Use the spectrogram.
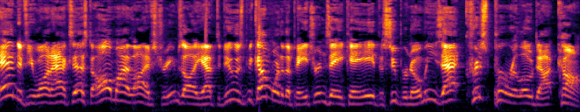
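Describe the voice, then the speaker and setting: Very fast and raised to project, a robotic, fairly high put-on character voice rattles along. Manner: mechanical.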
